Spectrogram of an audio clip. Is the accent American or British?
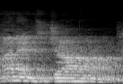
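American. John is said with an American open vowel. Listeners understood the name. The speaker calls it right. "I learned to say"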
